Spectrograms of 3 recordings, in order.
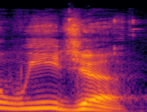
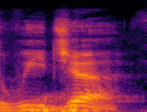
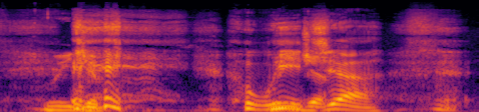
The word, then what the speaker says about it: Ouija: new story kind of the weija sorry it's pronounced Ouija Ouija is uh is really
